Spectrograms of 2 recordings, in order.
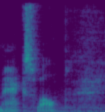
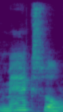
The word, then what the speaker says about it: Maxwell: Scottish physicist by the name of James Clerk Maxwell. His middle name is spelled as if it were Clerk, but it's pronounced Clark.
